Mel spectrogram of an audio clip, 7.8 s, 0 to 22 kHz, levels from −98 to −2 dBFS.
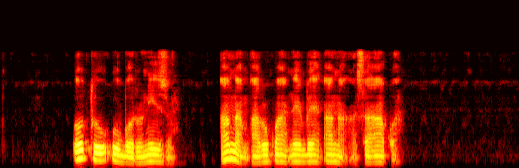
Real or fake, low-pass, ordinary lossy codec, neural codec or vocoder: fake; 7.2 kHz; none; codec, 16 kHz, 4.8 kbps, FACodec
